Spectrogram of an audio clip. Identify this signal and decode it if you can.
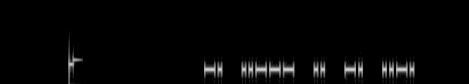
Morse code, heard as a keyed tone, about 36 wpm, spaced as for 25 wpm, 700 Hz. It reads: N2INF
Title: USA Call Signs - 2x Character Spacing - 35wpm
